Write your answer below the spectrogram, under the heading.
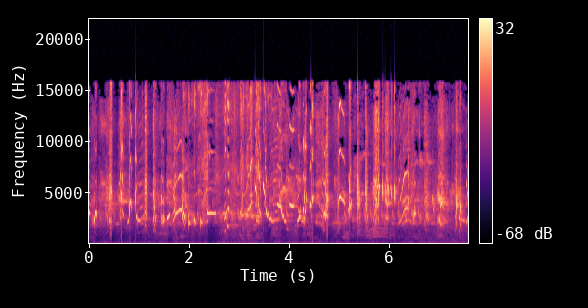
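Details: Oriental magpie-robin of the Medan type, in breeding condition, singing a dense, fast run of varied whistled phrases with rising and falling slurs, sharp chirps and clicks, with barely a pause throughout.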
